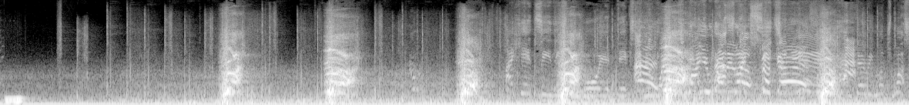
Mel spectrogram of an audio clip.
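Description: Running footsteps slap on pavement.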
